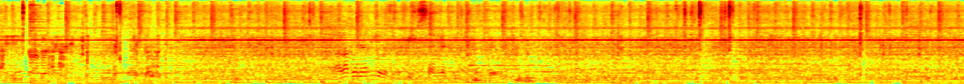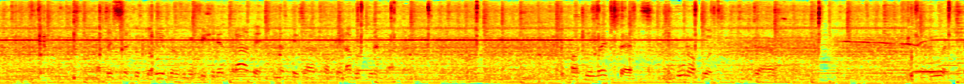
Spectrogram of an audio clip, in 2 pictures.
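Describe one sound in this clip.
An aircraft's engines hum steadily nearby.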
